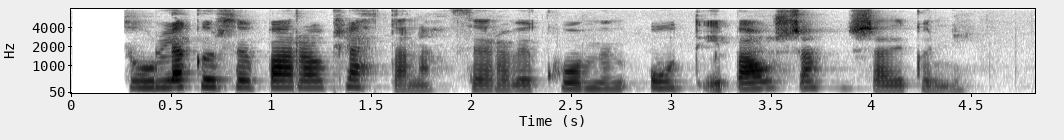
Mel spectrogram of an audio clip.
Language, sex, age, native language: Icelandic, female, 40-49, Icelandic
